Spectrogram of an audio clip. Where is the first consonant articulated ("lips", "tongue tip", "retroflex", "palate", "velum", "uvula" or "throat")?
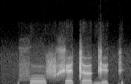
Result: velum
